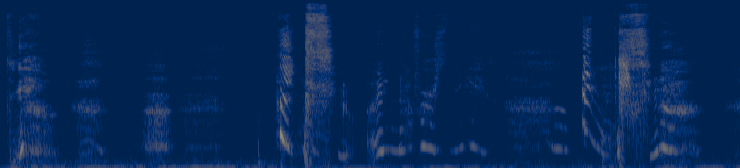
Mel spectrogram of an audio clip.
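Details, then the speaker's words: Person who says they normally never sneeze, sneezes came out of nowhere; gasping inward breaths build to two strong sneezes in quick succession: repeated sneezing fit. "sorry sorry about that those came out of nowhere really they came out of nowhere oh [ __ ] oh this is just really weird because I I never sneeze I'm normally never like this"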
